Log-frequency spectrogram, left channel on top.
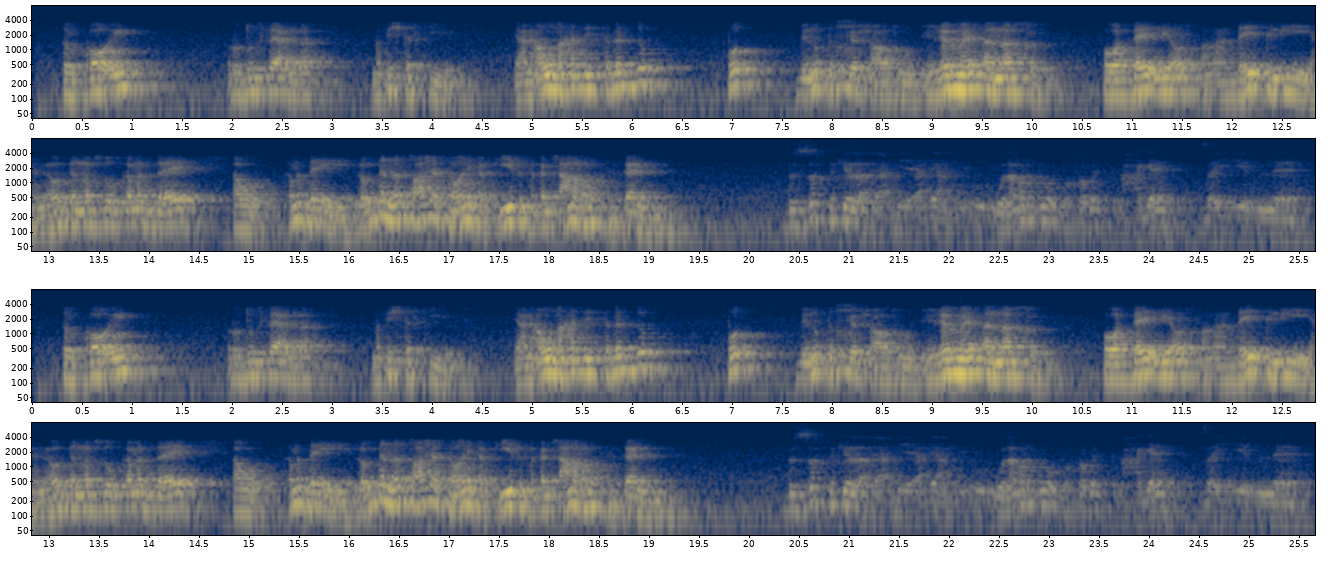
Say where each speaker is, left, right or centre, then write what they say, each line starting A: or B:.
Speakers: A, on the right; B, on the right.
A: تلقائي ردود فعل بس مفيش تفكير يعني أول ما حد يستفزه بص بينط في
B: هم
A: كرشه على طول من غير
B: على
A: ما
B: طول
A: يسأل نفسه هو اتضايق ليه أصلا أنا اتضايقت ليه يعني لو ادى لنفسه خمس دقايق أو خمس دقايق إيه؟ لو ادى لنفسه عشر ثواني تفكير ما كانش عمل ردة الفعل
B: بالظبط كده يعني يعني و- وده برضو مرتبط بحاجات زي ال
